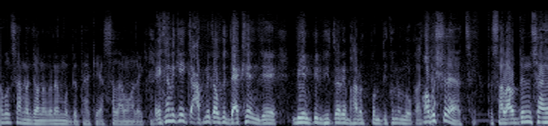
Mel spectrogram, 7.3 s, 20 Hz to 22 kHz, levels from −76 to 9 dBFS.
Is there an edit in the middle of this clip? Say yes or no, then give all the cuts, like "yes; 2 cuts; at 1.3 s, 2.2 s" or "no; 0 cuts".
yes; 2 cuts; at 2.1 s, 6.3 s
